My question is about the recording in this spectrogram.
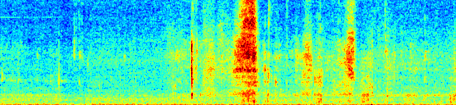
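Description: Close-miked eating sounds: a person chewing and picking at food by hand, with scattered mouth clicks and smacks and a louder, noisier burst about three seconds in. A steady low hum runs underneath.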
